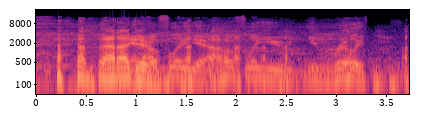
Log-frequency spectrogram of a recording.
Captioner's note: laughter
